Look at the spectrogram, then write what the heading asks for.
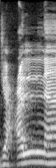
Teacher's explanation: الف مدہ بن رہا ہے، ایک الف سے پہلے زبر ہے تو الف مدہ بن رہا ہے، ایک الف کی مقدار کھینچ کر پڑھا جائے گا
